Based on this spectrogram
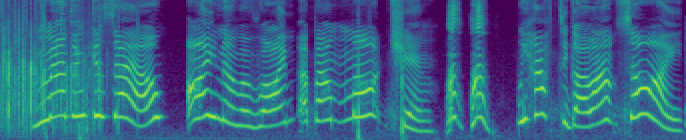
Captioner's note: laughing and clapping; barks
